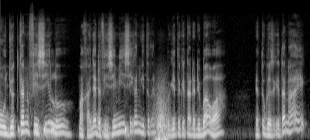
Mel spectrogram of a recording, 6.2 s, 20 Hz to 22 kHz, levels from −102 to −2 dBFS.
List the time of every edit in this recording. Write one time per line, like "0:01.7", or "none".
0:03.2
